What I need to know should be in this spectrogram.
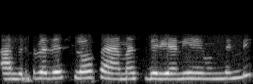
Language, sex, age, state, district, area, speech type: Telugu, female, 18-30, Andhra Pradesh, West Godavari, rural, conversation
